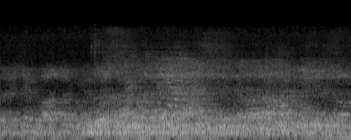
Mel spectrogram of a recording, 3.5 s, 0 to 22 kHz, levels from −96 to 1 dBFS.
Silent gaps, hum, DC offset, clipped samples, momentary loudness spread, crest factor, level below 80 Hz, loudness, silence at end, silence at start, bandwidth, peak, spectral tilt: none; none; under 0.1%; under 0.1%; 7 LU; 14 dB; -56 dBFS; -40 LUFS; 0 s; 0 s; 16 kHz; -26 dBFS; -7.5 dB/octave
